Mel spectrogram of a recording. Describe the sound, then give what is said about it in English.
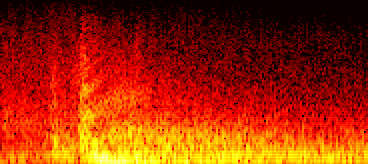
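A single deep, rumbling cow belch bursts out loud, then trails off into a low, drawn-out grumble. No voices accompany it. “If you said a belch or burp, you're right.”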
